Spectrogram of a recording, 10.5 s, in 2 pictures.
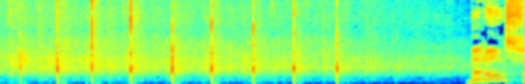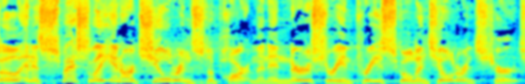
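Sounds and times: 
round of applause from audience: 0.0s - 4.7s
speech: 4.7s - 10.4s.

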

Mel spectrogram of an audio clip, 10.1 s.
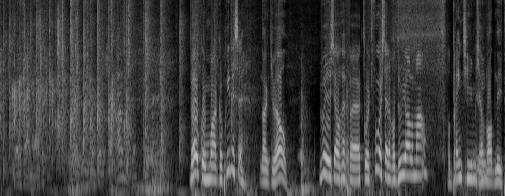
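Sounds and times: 
small round of applause welcoming a guest onto a Dutch talk show: 0.0s - 4.8s
speech: 0.3s - 3.2s, 3.8s - 10.0s.

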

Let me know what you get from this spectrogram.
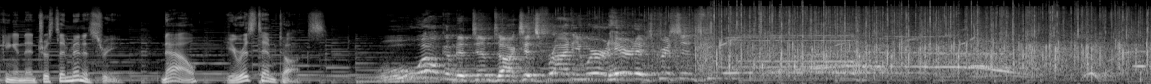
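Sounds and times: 
speech: 0.0s - 7.5s
crowd applauding: 6.6s - 11.5s
whistles: 7.0s - 11.5s.

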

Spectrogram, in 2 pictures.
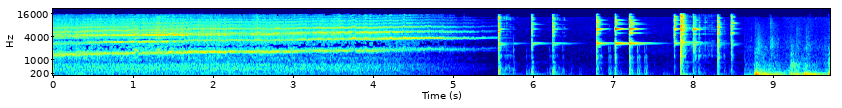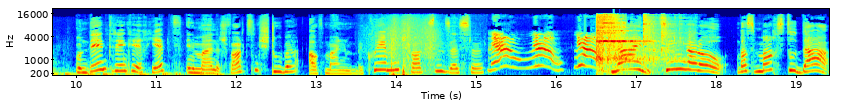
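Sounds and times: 
steady high whistling tone: 0.0s - 5.6s, 16.5s - 17.6s
speech: 10.0s - 15.4s, 17.0s - 19.4s
cup and glass clinking: 16.5s - 17.6s.

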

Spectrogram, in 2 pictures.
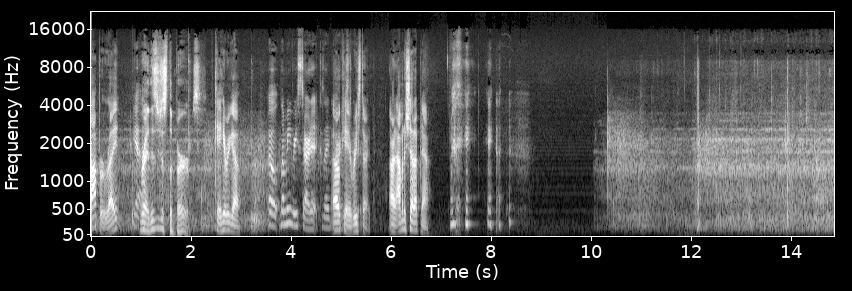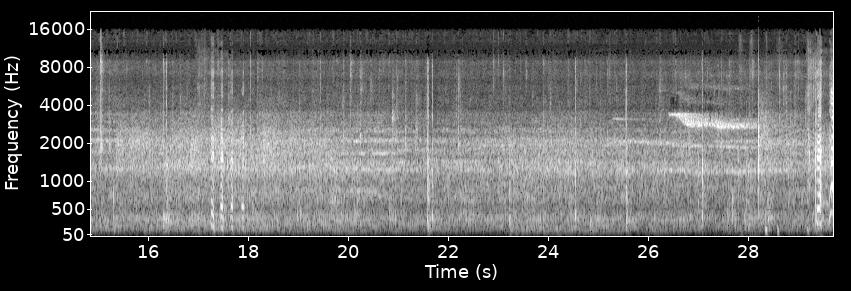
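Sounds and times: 
fireworks at a street celebration: 0.0s - 5.4s, 10.0s - 29.6s
speech: 0.0s - 8.4s, 17.2s - 18.1s, 29.4s - 29.6s
laughter: 7.2s - 8.5s, 17.0s - 18.5s, 28.1s - 29.6s
gunshots at a street celebration: 10.2s - 29.6s.

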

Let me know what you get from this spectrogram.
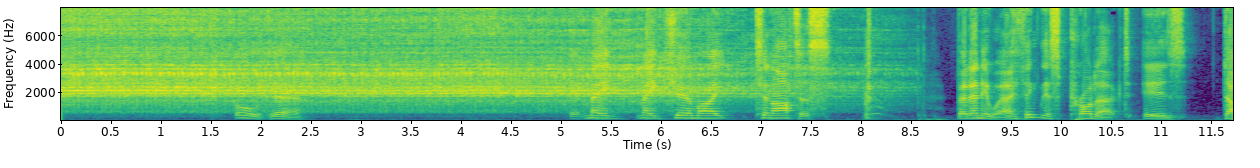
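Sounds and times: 
vibrating massager device buzzing: 0.0s - 8.6s
speech: 1.8s - 2.6s, 5.1s - 7.8s, 9.0s - 11.7s.

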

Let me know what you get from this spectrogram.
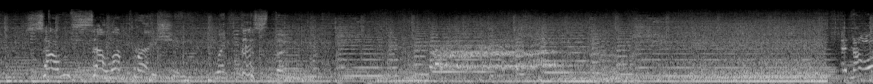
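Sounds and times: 
car engine: 0.0s - 8.6s
speech: 0.4s - 4.8s
car tires squealing during a chase in the film Toxic Avenger II: 2.2s - 8.3s.

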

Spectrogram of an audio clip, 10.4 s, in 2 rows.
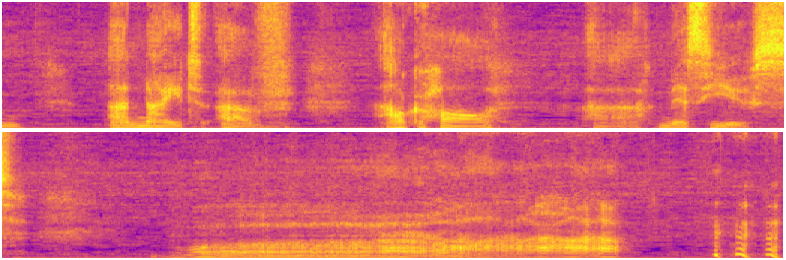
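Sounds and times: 
speech: 0.0s - 5.4s, 6.4s - 7.2s
loud burp: 6.3s - 9.4s
laughter: 9.9s - 10.4s.

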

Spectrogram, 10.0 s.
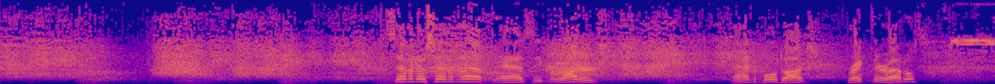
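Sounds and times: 
basketball crowd cheering: 0.0s - 0.8s, 1.5s - 9.9s
speech: 3.9s - 9.4s.

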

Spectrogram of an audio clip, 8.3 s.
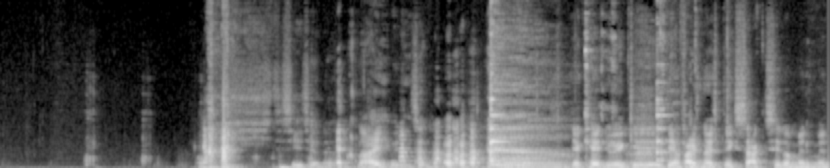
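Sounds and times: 
chewing plain seaweed salad: 0.8s - 2.0s
laughter: 2.0s - 7.2s, 7.9s - 8.2s
speech: 2.9s - 8.2s.

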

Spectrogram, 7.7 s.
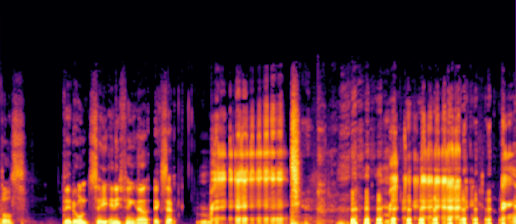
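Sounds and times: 
speech: 0.0s - 0.4s, 1.0s - 7.7s
person bleating like a goat: 3.0s - 4.5s, 5.7s - 7.7s
laughter: 4.4s - 7.7s.

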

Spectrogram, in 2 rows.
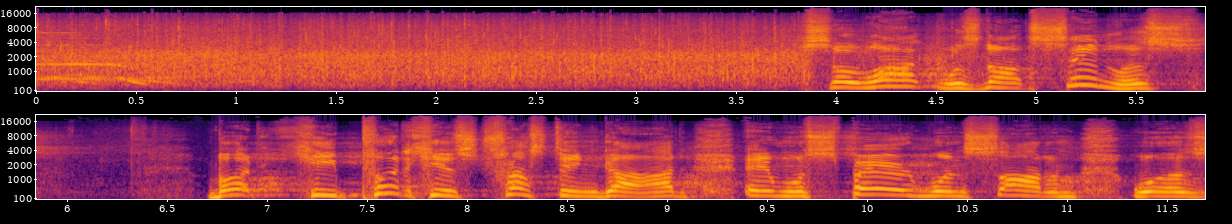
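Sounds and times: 
audience hand clapping: 0.0s - 4.5s
speech: 3.8s - 5.9s, 6.7s - 11.6s.

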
